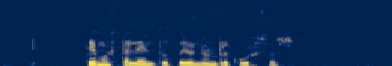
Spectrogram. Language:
Galician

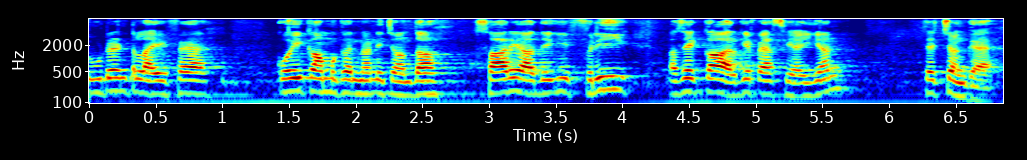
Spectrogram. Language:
Dogri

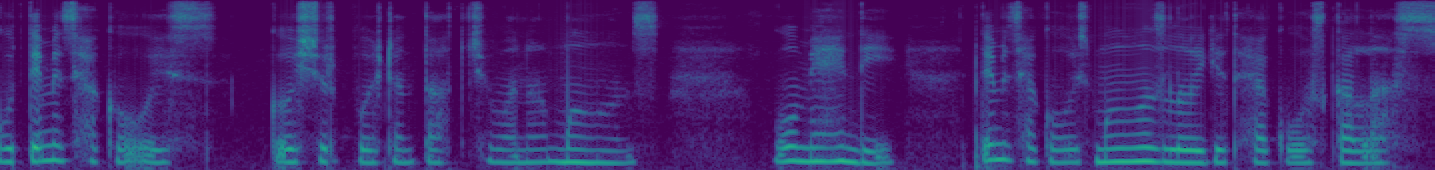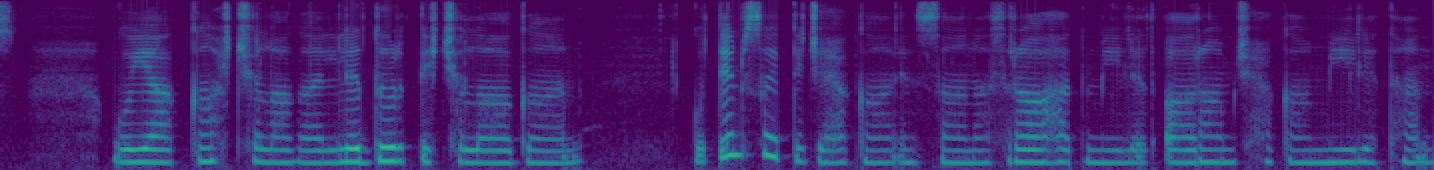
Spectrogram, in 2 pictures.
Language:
Kashmiri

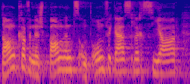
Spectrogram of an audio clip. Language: Swiss German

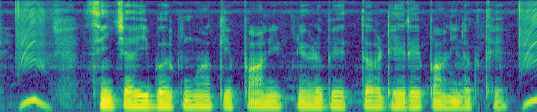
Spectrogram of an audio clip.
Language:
Chhattisgarhi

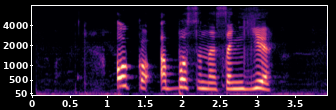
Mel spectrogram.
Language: Russian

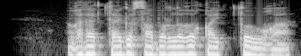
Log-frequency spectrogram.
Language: Bashkir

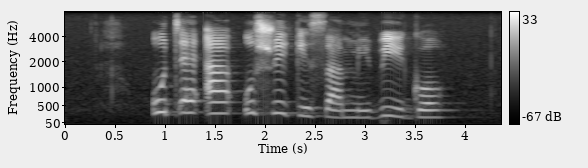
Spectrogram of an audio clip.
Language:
Venda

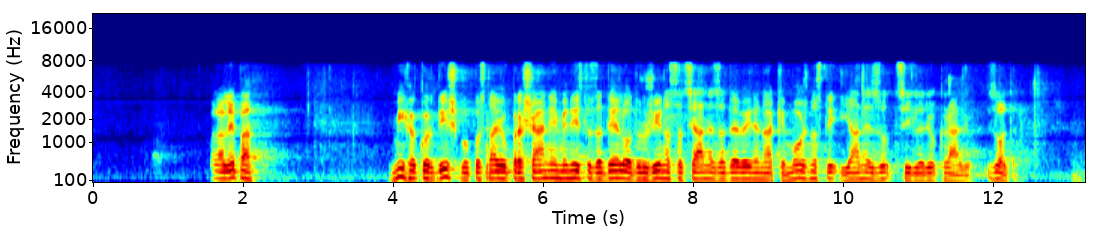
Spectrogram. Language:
Slovenian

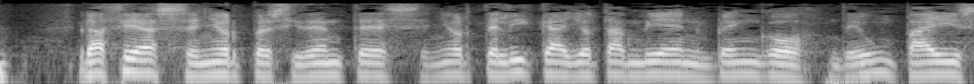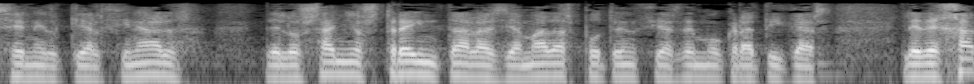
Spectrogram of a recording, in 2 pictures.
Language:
Spanish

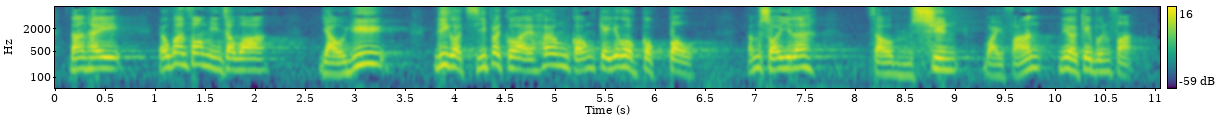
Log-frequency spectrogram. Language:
Cantonese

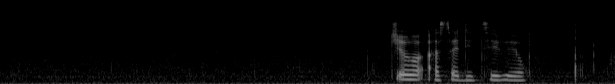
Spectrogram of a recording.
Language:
Northern Sotho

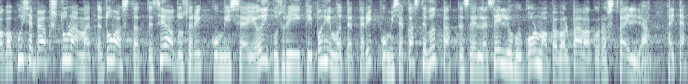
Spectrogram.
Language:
Estonian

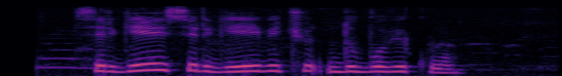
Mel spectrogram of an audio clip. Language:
Russian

